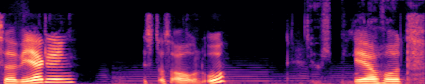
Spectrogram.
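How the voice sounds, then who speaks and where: With music playing in the background, a woman speaks in a Bavarian accent with ordinary pitch variation. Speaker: gaming video creator. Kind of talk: casual let's play commentary.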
